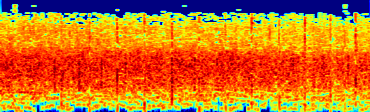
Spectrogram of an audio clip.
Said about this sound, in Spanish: Un aplauso para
